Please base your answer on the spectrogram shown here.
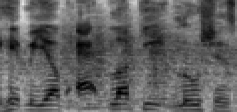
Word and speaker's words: Lucious: me up at Lucky Lucious P. All right. On social media, that is L U C I O U S. Pronounce it Lucious, not Luscious. Not Luscious.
